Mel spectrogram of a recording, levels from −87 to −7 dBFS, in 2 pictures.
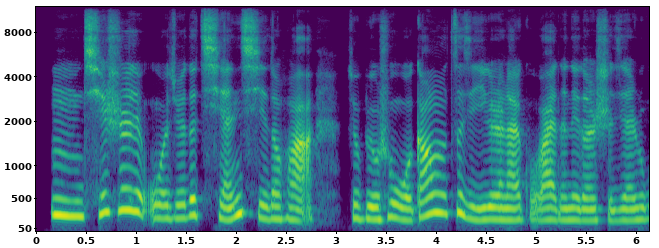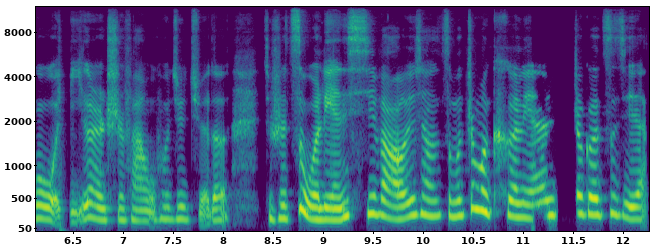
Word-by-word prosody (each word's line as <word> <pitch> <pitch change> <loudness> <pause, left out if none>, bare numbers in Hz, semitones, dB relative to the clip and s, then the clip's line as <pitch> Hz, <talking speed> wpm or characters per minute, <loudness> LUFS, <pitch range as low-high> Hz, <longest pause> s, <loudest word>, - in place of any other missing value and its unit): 嗯， 240 -2 +4
其 265 +5 +1
实 315 -1 +3
我 200 -4 -3
觉 200 +1 -3
得 245 +2 +3
前 210 -3 0
期 270 -9 0
的 190 0 -1
话， 180 -2 +2 0.3
就 200 - -5
比 190 - -4
如 185 - +3
说 215 +4 -4
我 175 -2 0
刚 270 +7 +3
自 280 -1 0
己 185 -4 -2
一 180 - +1
个 185 - +3
人 180 0 +2
来 175 0 +3
国 175 - -9
外 175 0 +1
的 175 0 -3
那 175 0 -1
段 170 0 0
时 165 -1 -5
间， 170 0 -2
如 180 +1 -2
果 200 +2 -1
我 185 - +1
一 145 - -8
个 205 - +1
人 180 -3 0
吃 175 0 -5
饭， 165 -2 -4
我 - - -5
会 185 0 -8
就 185 +1 -5
觉 180 +1 -8
得 170 +1 -3 0.3
就 195 - -7
是 195 +1 -2
自 325 - +1
我 185 -7 +4
怜 175 +3 +3
惜 265 +2 -1
吧， 230 -7 +2
我 190 +3 +3
就 240 - +2
想 240 -3 -1
怎 235 -1 -6
么 230 - +1
这 350 - -2
么 315 -2 +6
可 235 -3 0
怜， 210 -1 -1 0.4
这 270 -1 0
个 255 -1 +4
自 255 +2 -4
己 200 -6 0
195 Hz, 305 characters per minute, -20 LUFS, 180-245 Hz, 0.4 s, 么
